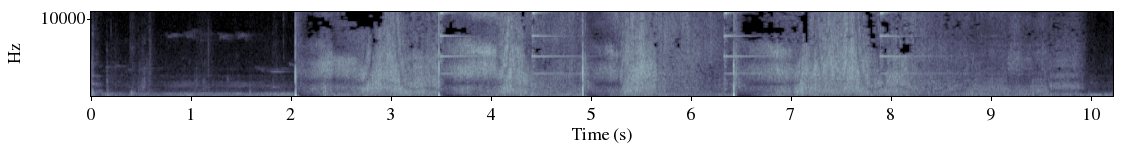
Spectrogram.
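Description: Four standard e-matches firing one after another, about a second and a half apart, each a sharp pop, and the green visco safety fuse they light hissing as it burns. Two short ringing dings sound among the pops.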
